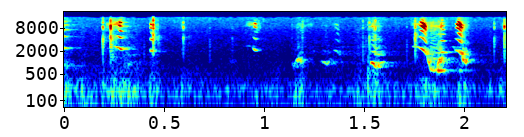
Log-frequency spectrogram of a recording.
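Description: Marker squeaking and tapping on a glass lightboard while words are written: a string of short squeaks and light ticks.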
